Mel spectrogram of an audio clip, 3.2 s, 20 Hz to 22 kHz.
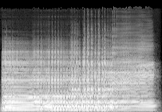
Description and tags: A squeaking door hinge. The door opens moderately slowly. Recorded with an AT2020 mic into a modified Marantz PMD661 and edited with Soundtrack Pro.
creak, door, hinge, spooky, wood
